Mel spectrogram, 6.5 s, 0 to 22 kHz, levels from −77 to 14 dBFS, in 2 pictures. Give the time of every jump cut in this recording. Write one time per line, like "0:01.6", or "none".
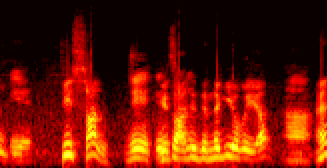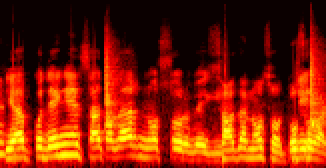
0:03.3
